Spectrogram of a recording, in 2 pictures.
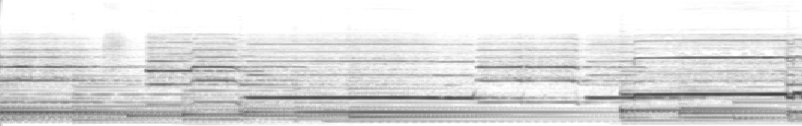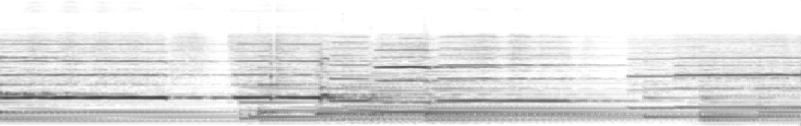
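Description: A danso, the Korean vertical bamboo flute, playing a slow song melody in held notes over an instrumental backing track with a bass line. There is a brief break in the sound about two-thirds of the way through.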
